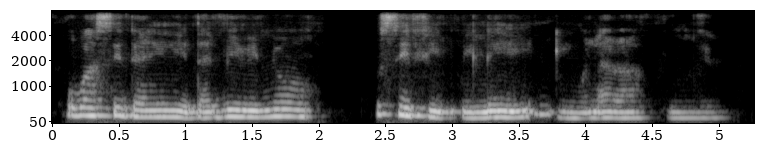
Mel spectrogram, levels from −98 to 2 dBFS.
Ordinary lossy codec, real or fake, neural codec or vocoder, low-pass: none; fake; codec, 16 kHz, 4.8 kbps, FACodec; 7.2 kHz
